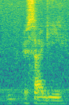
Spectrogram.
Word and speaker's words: Usagi: that usani is using usagi i say it like sailor mars at least i don't know i don't think the new sailor mars voice actors does that but tommy saw michie she she used to say that all the time we're very nasal rest the rest are like usagi so there's the heart g or the soft g and i'm totally getting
